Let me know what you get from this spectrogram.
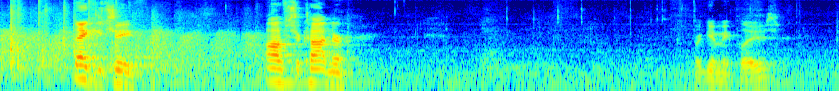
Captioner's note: applause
